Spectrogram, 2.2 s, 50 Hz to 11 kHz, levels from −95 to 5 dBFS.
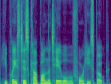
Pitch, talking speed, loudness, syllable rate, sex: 180 Hz, 270 wpm, -17 LUFS, 7.1 syllables/s, female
